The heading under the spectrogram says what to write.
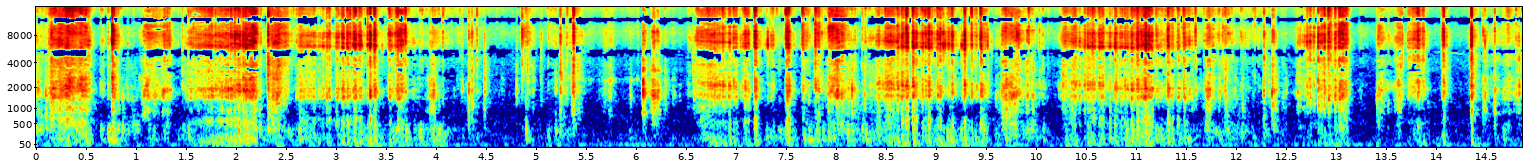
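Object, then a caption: Bar of soap carved with a knife blade. A utility knife blade scrapes and carves a solid white oval bar of dry soap held in the palm. The result is a stream of crisp, crunchy, bright scraping bursts, mostly high in pitch with little low end, separated by short pauses.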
